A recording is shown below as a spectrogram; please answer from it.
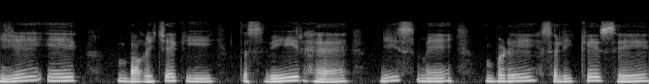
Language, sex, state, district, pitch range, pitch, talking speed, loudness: Hindi, male, Delhi, New Delhi, 135-165 Hz, 145 Hz, 100 wpm, -19 LUFS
